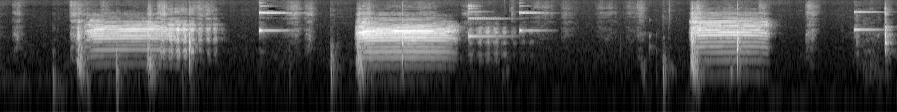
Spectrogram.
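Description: Three loud sheep bleats in a video game, with wavering, harmonic tones, spaced a couple of seconds apart, interspersed with brief high electronic blips; no one speaks.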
